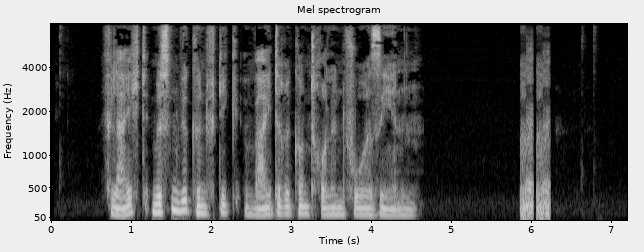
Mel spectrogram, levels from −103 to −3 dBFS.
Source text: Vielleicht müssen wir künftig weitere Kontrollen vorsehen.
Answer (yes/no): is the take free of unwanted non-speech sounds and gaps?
no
